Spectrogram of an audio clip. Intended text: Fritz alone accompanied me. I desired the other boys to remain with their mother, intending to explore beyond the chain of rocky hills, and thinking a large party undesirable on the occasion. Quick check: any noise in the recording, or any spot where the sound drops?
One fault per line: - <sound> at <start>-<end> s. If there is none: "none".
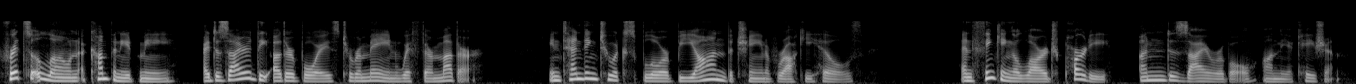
none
